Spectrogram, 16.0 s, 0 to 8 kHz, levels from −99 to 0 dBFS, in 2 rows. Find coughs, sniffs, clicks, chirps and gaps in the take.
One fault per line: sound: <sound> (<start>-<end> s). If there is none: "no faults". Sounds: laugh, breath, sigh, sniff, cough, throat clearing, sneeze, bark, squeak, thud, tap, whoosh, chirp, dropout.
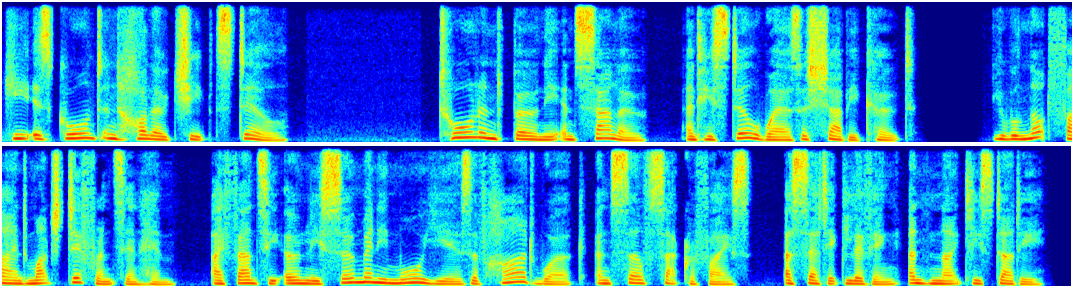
no faults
